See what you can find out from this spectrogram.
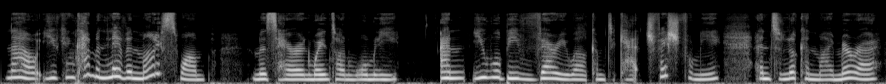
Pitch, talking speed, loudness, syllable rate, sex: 265 Hz, 210 wpm, -16 LUFS, 5.0 syllables/s, female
